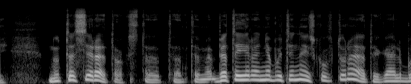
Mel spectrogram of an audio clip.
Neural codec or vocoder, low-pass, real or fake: none; 14.4 kHz; real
